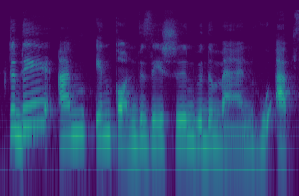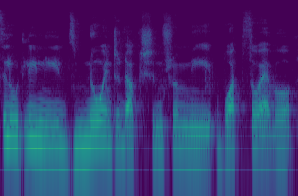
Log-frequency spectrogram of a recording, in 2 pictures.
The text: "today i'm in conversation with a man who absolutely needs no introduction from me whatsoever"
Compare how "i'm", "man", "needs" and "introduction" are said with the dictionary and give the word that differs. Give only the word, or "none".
none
